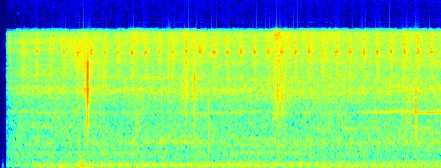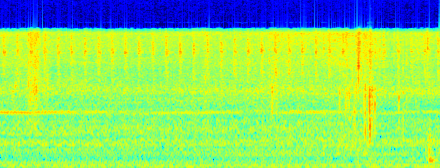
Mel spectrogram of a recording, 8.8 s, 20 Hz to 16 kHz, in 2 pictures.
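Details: New 2020 Lada Largus, 3,300 km: steady light ticking knock through idle, evenly spaced over the engine hum, comes and goes cold or hot; cause was a factory-defective cylinder head, replaced under warranty.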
